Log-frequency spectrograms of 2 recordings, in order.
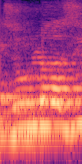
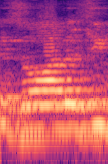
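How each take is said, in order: First: जूलॉजी as joo-LAW-zee; wrong pronunciation. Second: जूलॉजी as zoh-AH-luh-zee; correct pronunciation. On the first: Teacher contrasts the mistake for students, mispronounced. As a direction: start जूलॉजी with a 'joo' sound. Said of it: "जूलॉजी ना बोल के". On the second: Teacher corrects students' habit, carefully pronounced. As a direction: open जूलॉजी with 'zoh-ah'. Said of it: "जूलॉजी बोलेंगे". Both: Shown as a demonstration.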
